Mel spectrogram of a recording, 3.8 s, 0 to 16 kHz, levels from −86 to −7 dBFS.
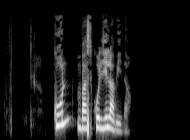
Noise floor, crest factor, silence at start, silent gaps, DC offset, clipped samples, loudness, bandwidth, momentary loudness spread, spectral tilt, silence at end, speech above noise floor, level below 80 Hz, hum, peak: -90 dBFS; 20 dB; 1.1 s; none; under 0.1%; under 0.1%; -18 LUFS; 11.5 kHz; 10 LU; -5 dB/octave; 1.25 s; 72 dB; -60 dBFS; none; 0 dBFS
